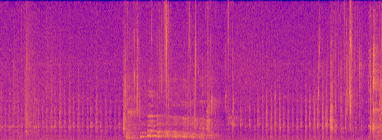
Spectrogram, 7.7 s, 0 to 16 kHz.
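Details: Wolf Dog, a one-year-old poodle-family pet of nearly 60 pounds visited in South Carolina, panting in quick soft breathy puffs. A person's voice briefly overlaps the middle, with a low steady hum underneath throughout.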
